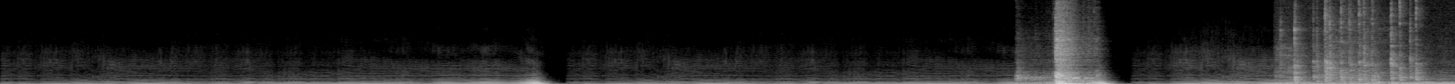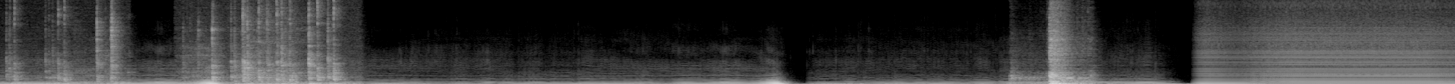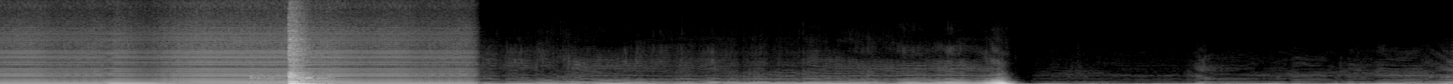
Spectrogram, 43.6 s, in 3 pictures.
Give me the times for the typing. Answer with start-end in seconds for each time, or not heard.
12.7-18.2.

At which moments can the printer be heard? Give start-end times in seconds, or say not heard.
not heard.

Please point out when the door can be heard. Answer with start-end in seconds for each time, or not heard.
10.2-11.0, 24.6-25.5, 31.6-32.5.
